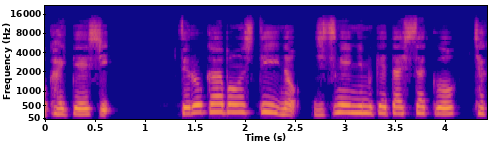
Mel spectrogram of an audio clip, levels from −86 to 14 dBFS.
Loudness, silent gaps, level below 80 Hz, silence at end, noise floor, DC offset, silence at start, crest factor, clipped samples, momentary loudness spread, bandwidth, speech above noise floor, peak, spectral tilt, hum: -19 LUFS; none; -78 dBFS; 0 s; -88 dBFS; under 0.1%; 0 s; 14 dB; under 0.1%; 7 LU; 15 kHz; 69 dB; -6 dBFS; -4 dB/octave; none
